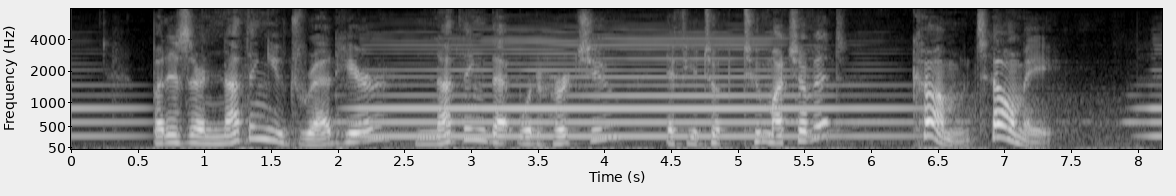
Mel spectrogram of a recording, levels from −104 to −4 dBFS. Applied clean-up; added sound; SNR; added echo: none; Wind instrument, woodwind instrument; 6 dB; reverberation time 1.9 s.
